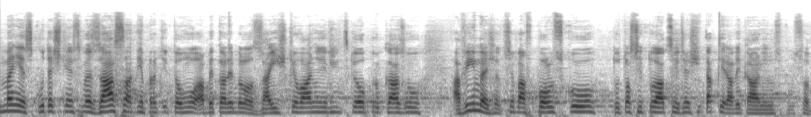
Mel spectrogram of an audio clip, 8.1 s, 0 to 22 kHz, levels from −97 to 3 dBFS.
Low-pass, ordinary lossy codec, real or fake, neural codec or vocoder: 14.4 kHz; MP3, 96 kbps; fake; codec, 44.1 kHz, 3.4 kbps, Pupu-Codec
